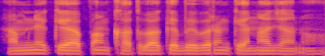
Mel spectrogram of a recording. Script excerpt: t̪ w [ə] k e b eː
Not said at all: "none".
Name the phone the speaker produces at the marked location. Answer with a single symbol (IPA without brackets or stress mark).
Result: a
